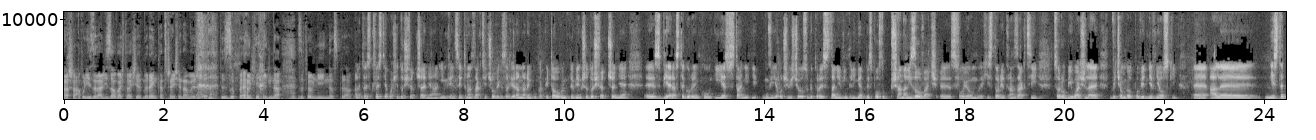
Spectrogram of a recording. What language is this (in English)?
Polish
